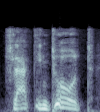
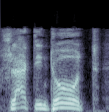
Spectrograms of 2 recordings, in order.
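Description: First: Mocking imitation. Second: High, loud sneering echo; mocking imitation. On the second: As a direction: ape the mob's cry. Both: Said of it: "äffte er sie nach".

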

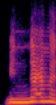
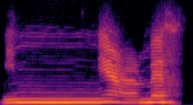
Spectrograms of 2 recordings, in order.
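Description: First: "من نعمة" said quickly without stretching "مي"; the mistake to avoid, rushed "من نعمة"; teacher mimics a student's wrong "من نعمة"; wrong reading. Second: "من نعمة" with kasra on "مي" and noon merged with ghunna; careful model of "من نعمة"; teacher gives the right "من نعمة"; correct reading. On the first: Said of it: "ما تقوليش من نعمة". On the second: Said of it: "انتبهي". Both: Shown as a demonstration.

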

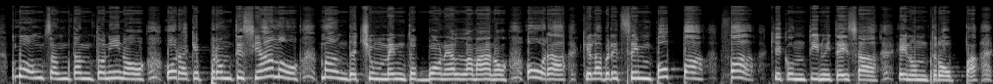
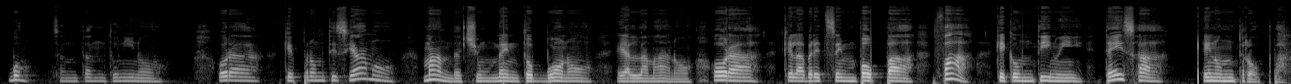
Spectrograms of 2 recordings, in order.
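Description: First: Prayer said aloud in a fuller voice; spoken prayer. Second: Very low and much softer, murmured litany; whispered prayer. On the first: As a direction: pray openly to Sant'Antonino. Prayer said again as the child. (preghiera detta a voce piena) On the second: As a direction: pray to the saint under your breath. Fishermen's prayer to the saint. (preghiera mormorata, molto bassa e piano) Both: Acted.

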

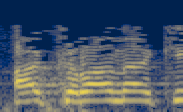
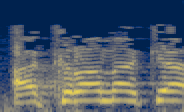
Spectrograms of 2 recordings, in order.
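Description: First: أكرمكِ ending with a clear kasra, akramaki; feminine ending. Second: أكرمكَ ending with a clear fatha, akramaka; masculine ending. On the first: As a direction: say أكرمك with -ki, addressing a woman. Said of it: "والكسر للم-، للمؤنث". (أكرمكِ بكسر الكاف للمؤنث) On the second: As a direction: say أكرمك with -ka, addressing a man. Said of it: "أن الأولى للمذكر". (أكرمكَ بفتح الكاف للمذكر) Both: Shown as a demonstration.

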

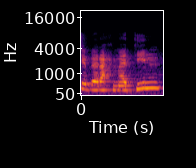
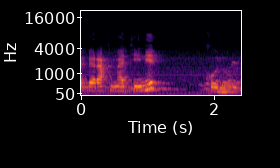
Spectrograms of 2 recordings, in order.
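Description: First: "رحمتین" ending in a held, vowelless n; "رحمتین" said rahmatinn, nothing after the n; sounded tanween. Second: "رحمتینت خلو" linked as rahmatini-d-khulu; "رحمتینت" with an i after the n, joined onward; nun given kasra. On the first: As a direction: let "رحمتین" stop on a humming n. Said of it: "نونش ساکنه دیگه". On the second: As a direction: turn the final n of "رحمتینت" into "ni" before "خلو". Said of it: "نون ساکن رو تبدیل به کسر". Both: Shown as a demonstration.

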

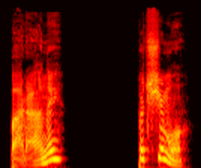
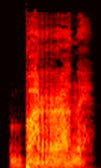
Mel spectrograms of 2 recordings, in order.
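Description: First: Questioning echo with a rising end; puzzled echo. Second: Low, curt grumble; grumbled. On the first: Acted. Herbalist echoing Andrey's insult, puzzled. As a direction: throw the word back as a question. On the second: A narrator's reading. Andrey commenting on what he heard, grumbling low. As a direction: grumble the insult under your breath. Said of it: "буркнул Андрей".

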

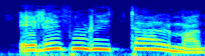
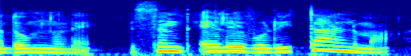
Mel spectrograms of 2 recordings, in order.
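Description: First: Boastful exclamation. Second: Said in the usual way. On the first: A narrator's reading. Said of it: "Exclamă cu un glas care amintea totodată îngânfarea scamatorului". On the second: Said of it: "Exclamă cu un glas".

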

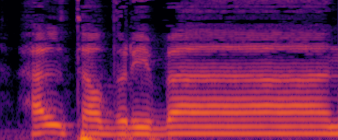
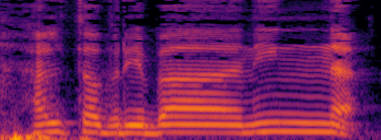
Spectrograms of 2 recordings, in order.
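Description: First: "تضربان" stopping on one long held n; slow demo of "تضربان", no final -ninna; form after deletion. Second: "تضربانن" with every n sounded, long aa; emphatic slow demo of "تضربانن", ending -aaninna; original form. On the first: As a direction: stretch "تضربان" as tadribaaannn. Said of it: "ماذا صارت الآن بعد الحذف". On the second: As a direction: draw out "تضربانن" loudly as tadribaaa-ninna. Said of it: "حذفنا فقط النون". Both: Shown as a demonstration.

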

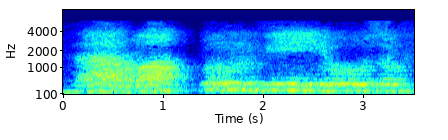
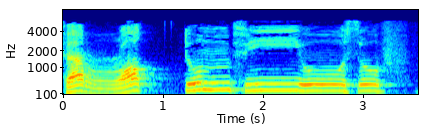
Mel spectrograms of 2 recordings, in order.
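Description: First: Distant group chant; faint repeat; class echoing from afar. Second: فرطتم chanted slowly with clear ط; sung, stress the ط in فرطتم; sung, slow Quran recitation. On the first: Real, not acted. Students chanting back. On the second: Shown as a demonstration. Teacher re-chanting after the correction. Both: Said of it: "طاء".

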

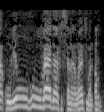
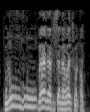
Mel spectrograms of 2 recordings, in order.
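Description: First: Said in the usual way. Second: قل انظروا linked with u, "qulu-nzuru"; damma on the lam. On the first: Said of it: "قرأ قالون بضم أولى الساكنين". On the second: Shown as a demonstration. Teacher shows Qalun's reading, قل انظروا as "qulunzuru". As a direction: join قل to انظروا with an u on the l, not an i. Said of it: "بضم أولى الساكنين وهو اللام هكذا".

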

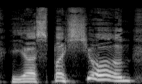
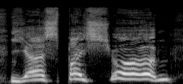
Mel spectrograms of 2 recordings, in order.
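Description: First: Louder, slow rejoicing; joyful cry. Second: Much higher, louder, slow; ecstatic shout. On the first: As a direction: exclaim with relief. (радостный возглас) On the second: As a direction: burst out in ecstatic relief. (восторженный крик) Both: A narrator's reading. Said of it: "ликуя воскликнул".

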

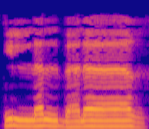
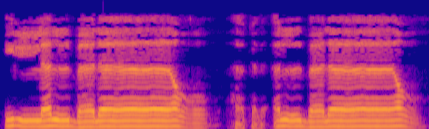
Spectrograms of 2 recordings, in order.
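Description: First: "البلاغ" with a light dialect ghain; colloquial ghain. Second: "البلاغ" chanted slowly with a full, heavy ghain; heavy ghain, recited. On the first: Teacher shows the dialect-tinged mistake. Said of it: "تأثر بالعامية". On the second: Teacher models the correct heavy ghain. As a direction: sing "البلاغ" with a thick final ghain. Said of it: "بتفخيم الغين". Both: Shown as a demonstration.

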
